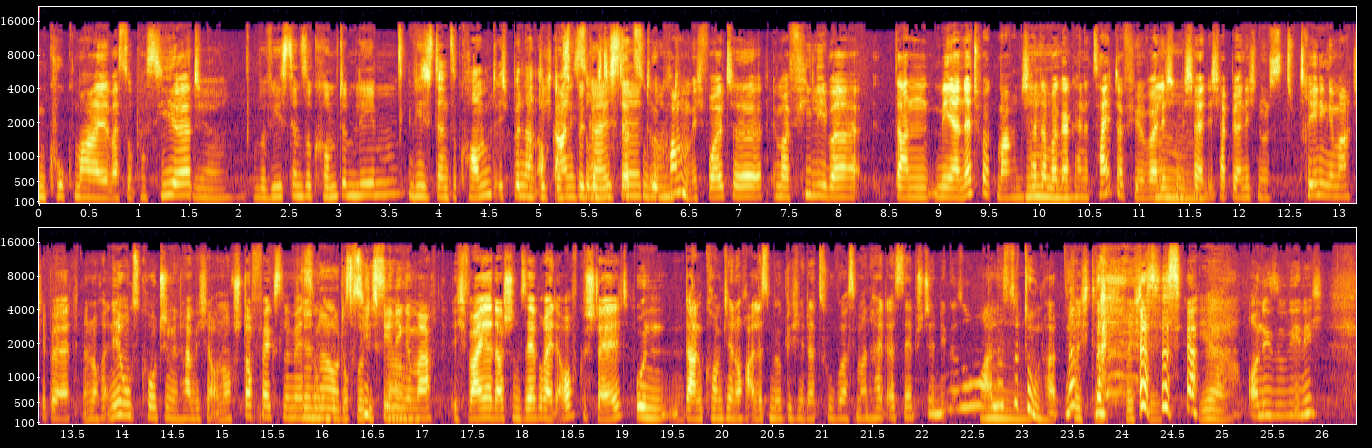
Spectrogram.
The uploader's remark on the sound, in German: Das heutige Gespräch wird nicht – wie üblicherweise – im GEHEN aufgenommen. Das Interview haben wir im Februar im gerade neu erstandenen Van vor ihrer ehemaligen Haustür in Nienhagen (bei Rostock) aufgenommen. Bat ich um eine kleine Zwischenmeldung via Sprachnachricht, die ich ans Ende dieser Episode angedockt habe.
